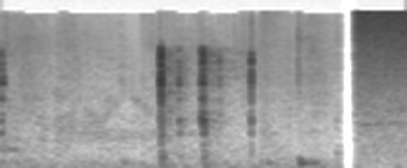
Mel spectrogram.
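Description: Sharp gunshots crack in quick succession.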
